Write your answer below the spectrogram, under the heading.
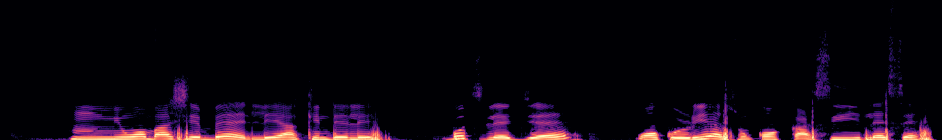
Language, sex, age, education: Yoruba, female, 15-29, tertiary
